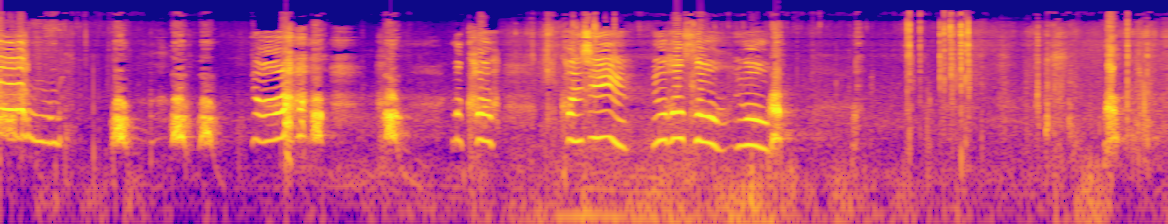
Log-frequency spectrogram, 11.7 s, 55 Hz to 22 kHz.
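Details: A puppy at a campsite in a mountain village in Jecheon, South Korea, on a frozen winter day of minus 16 degrees, barking at a woman handing it snacks. It gives a rapid series of sharp, high yelping barks, many rising then falling, with quiet gaps.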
